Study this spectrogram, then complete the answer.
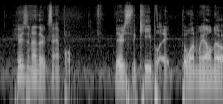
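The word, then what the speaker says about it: χ-blade: It looks like an X, but it's key, and so you pronounce it Keyblade.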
